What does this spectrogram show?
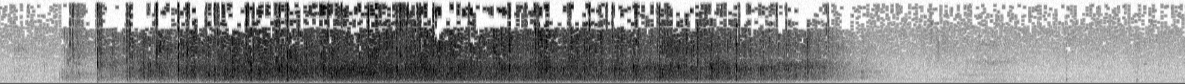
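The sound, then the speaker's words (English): A church audience claps steadily in a dense, crackling burst of applause that holds strong for about six seconds, then fades away into quiet. No one speaks. “I'm trying to think if there's anything else I, I can say to get another applause out of you.”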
